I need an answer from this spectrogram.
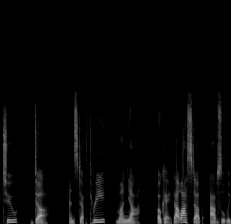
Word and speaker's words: manhã: And step three, manhã. Okay, that last step, absolutely crucial. Manhã actually translates to morning, and it's got this distinct, beautifully nasal sound right at the tail end, manhã.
